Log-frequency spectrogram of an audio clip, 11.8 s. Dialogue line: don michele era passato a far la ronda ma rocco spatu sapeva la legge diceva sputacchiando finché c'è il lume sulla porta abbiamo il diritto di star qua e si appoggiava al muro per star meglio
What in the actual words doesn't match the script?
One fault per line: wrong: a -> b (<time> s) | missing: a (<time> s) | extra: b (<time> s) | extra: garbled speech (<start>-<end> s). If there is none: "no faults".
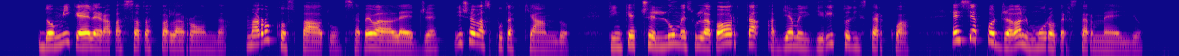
no faults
